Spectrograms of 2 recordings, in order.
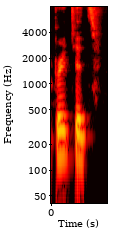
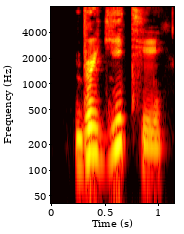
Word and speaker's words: Brigitte: We're going to go ahead and, I don't know if it's Bridget, actually. There's more letters in there than I was expecting. – Good morning. It's pronounced Brigitte. – Brigitte. Is that right? – Yes.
